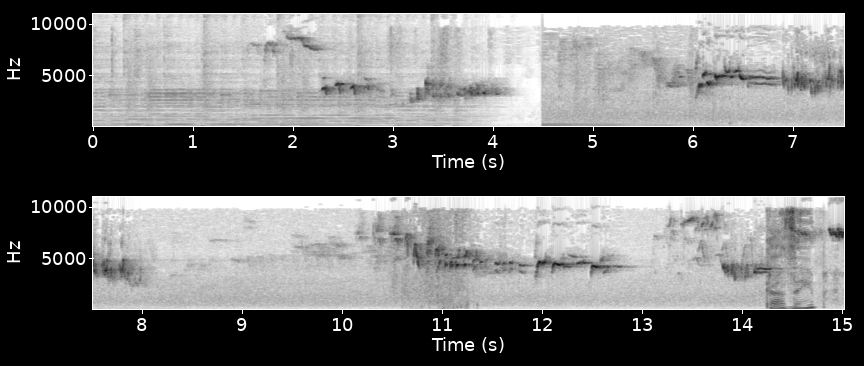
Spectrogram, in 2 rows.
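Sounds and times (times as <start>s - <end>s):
small birds chirping: 0.0s - 4.2s, 4.8s - 15.0s
low held music note: 4.5s - 8.4s
steady outdoor hiss: 4.5s - 15.0s.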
